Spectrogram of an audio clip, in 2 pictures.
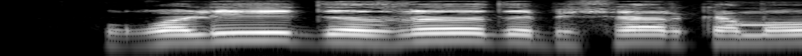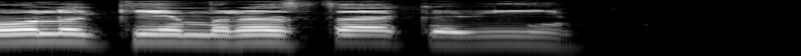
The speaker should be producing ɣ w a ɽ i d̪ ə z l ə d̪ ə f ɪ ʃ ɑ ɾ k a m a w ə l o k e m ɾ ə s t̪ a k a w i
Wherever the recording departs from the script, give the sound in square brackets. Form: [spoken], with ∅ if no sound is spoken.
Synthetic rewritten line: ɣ w a ɽ i d̪ ə z l ə d̪ ə f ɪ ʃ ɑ ɾ k a m a w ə l o k e m ɾ ə s t̪ a k a w i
